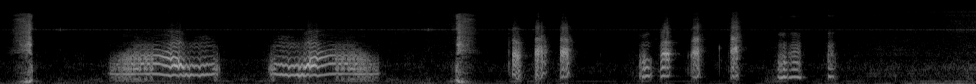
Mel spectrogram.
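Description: A domestic cat gives two drawn-out, squeaky, wavering cries about a second long each, one right after the other. These are followed by bunches of short, clipped sounds.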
